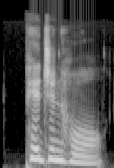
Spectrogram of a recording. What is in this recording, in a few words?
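"pigeonhole", spoken word, spelling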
